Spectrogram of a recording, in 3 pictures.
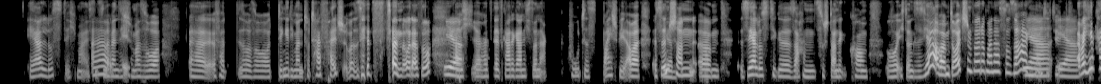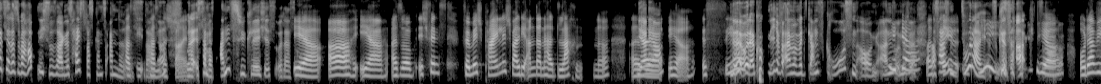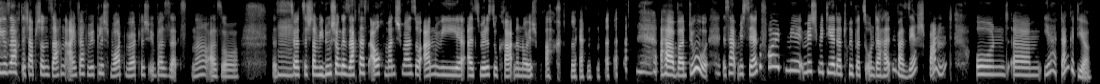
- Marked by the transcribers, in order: laughing while speaking: "übersetzt dann"; unintelligible speech; other background noise; laughing while speaking: "Ja"; stressed: "du"; laughing while speaking: "gesagt?"; unintelligible speech; laughing while speaking: "Sprache lernen"; laugh
- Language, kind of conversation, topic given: German, podcast, Wie passt du deine Sprache an unterschiedliche kulturelle Kontexte an?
